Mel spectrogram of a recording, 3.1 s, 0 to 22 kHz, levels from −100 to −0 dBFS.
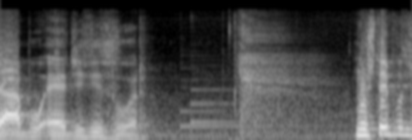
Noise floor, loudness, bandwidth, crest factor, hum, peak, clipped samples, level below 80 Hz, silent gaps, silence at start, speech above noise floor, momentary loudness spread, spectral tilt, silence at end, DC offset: -49 dBFS; -22 LUFS; 15.5 kHz; 14 dB; none; -8 dBFS; under 0.1%; -54 dBFS; none; 0 s; 30 dB; 20 LU; -5.5 dB/octave; 0 s; under 0.1%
